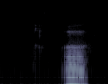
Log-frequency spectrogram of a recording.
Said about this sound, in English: Oh, you even got a slurp in there.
